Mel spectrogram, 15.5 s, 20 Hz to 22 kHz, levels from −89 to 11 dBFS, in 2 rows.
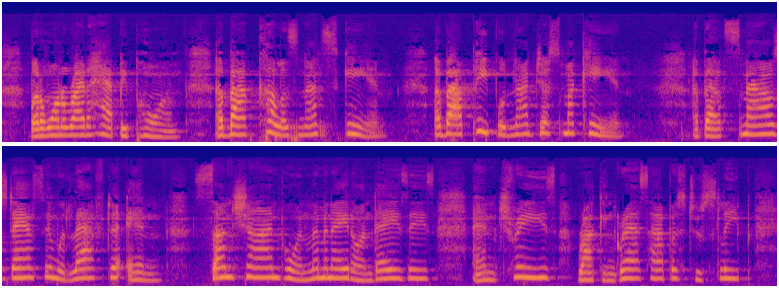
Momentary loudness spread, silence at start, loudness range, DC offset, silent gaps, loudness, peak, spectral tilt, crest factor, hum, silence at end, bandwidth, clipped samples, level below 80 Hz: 14 LU; 0 s; 3 LU; under 0.1%; none; -22 LUFS; -2 dBFS; -4 dB/octave; 20 dB; none; 0 s; 15.5 kHz; under 0.1%; -56 dBFS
